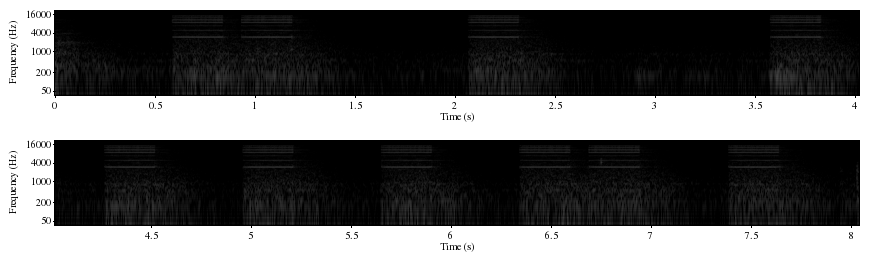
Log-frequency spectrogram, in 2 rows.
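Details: Steady electronic beeps, one per detected pulse, over faint room hiss. A homemade Arduino fingertip pulse sensor with an OLED trace is tracking a resting heartbeat, the usual resting rate being stated as about 80, while the wearer keeps still and quiet.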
